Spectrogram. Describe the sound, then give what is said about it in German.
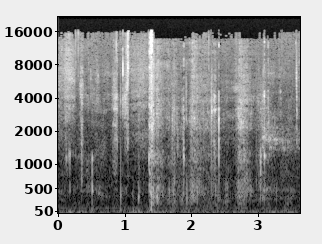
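Crunchy chewing while someone eats a Kinder Joy chocolate treat: a run of faint, irregular bites and crisp mouth clicks, with one sharper crunch partway through. “Ich habe jetzt meinen Kinderjoy geholt und esse es gerade.”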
